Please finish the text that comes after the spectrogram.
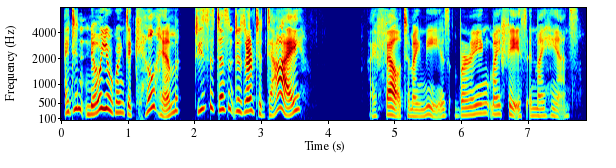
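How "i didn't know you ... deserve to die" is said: high, louder, distressed plea; anguished, high-pitched protest; blurted protest. A narrator's reading. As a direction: plead urgently for a condemned man. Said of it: "I blurted out".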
